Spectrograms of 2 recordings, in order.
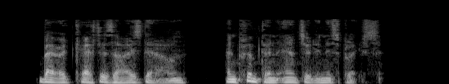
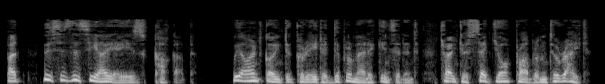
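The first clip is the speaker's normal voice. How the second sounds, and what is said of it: Posh British accent. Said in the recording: “in an accent that seemed to get more posh every year”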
